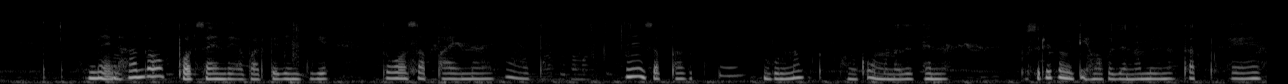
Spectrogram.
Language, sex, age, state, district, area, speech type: Santali, female, 18-30, West Bengal, Purulia, rural, spontaneous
